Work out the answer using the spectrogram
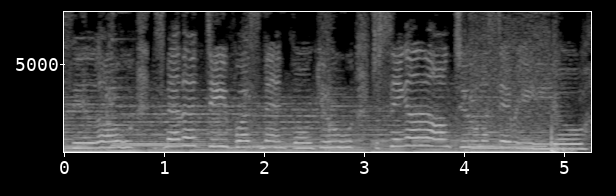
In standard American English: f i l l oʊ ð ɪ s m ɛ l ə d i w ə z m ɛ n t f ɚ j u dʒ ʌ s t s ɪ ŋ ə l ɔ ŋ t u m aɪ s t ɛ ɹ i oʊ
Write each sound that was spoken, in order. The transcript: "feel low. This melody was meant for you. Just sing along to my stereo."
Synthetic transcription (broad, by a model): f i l l oʊ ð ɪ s m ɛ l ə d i w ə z m ɛ n t f ɚ j u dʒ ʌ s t s ɪ ŋ ə l ɔ ŋ t u m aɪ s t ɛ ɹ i oʊ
